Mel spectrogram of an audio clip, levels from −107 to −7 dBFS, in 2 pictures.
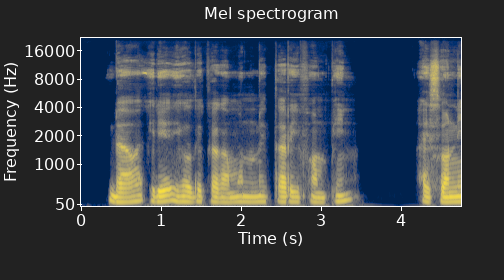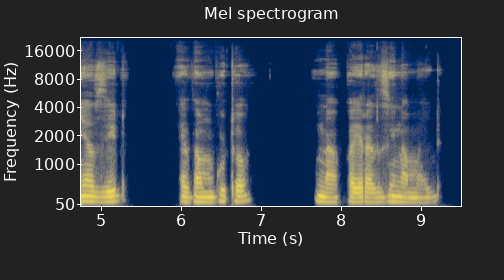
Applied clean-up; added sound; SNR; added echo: neural mask model Resemble Enhance denoiser.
